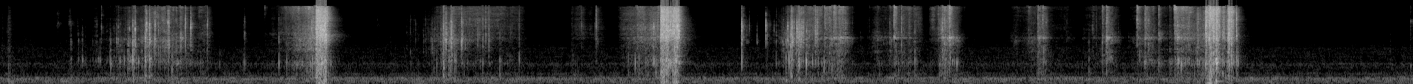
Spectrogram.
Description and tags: Tape Measure Sounds
spring, Measure, flick, Tape, metalic, crash, smack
